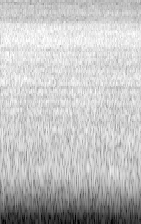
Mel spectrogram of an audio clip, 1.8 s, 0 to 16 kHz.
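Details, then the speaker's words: 1998 Ford F150 4.6 V8 at the open radiator drain, engine not yet hot: a steady high hiss with no engine rumble as exhaust gas is forced into the coolant through a bad head gasket. "that's exhaust gases coming into the cooling system. It's not hot enough yet."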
